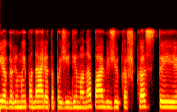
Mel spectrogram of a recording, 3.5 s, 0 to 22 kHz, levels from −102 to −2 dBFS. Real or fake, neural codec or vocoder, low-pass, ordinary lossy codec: real; none; 7.2 kHz; Opus, 16 kbps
